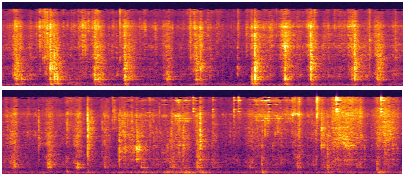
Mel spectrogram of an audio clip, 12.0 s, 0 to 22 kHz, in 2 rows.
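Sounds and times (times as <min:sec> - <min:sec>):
crunching and chewing: 0:00.0 - 0:11.5.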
